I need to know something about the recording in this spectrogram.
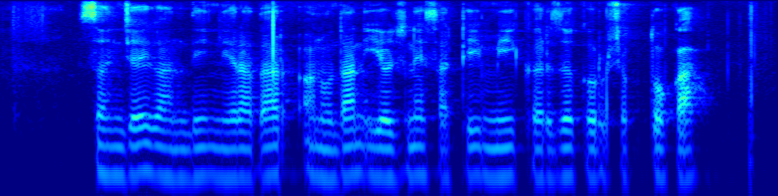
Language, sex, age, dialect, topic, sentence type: Marathi, male, 18-24, Standard Marathi, banking, question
